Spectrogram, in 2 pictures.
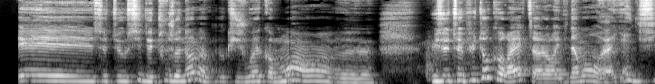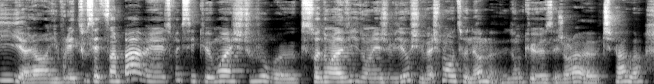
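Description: Amid noticeable background noise, a woman talks at a medium pitch with ordinary pitch variation. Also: fairly quick pace. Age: 30s. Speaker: gamer and video game blogger. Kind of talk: casual interview.

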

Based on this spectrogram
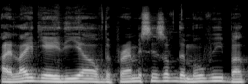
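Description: In an Italian accent, a man speaks with fairly even intonation. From Italy. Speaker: podcast host. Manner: hesitant, halting.

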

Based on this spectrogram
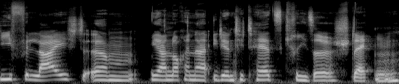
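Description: A woman speaks in an ordinary speaking voice, pitched fairly high, at a moderate pace. Her intonation stays fairly even, and the recording is very clean with a silent background. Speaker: podcast host. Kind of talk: casual chat.

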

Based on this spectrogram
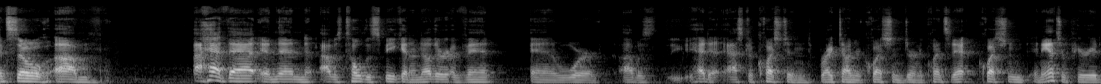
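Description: The man uses a plain, everyday voice with a medium pitch. He keeps a moderate pace and fairly even intonation. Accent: American. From Michigan, US. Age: 50s. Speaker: small business owner. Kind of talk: casual chat.

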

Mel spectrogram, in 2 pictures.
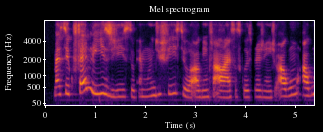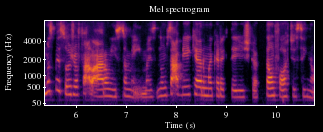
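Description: Over a quiet background, a woman with a normal speaking voice talks at a moderate pace, her fairly high pitch showing ordinary variation and her loudness swinging widely. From Belo Horizonte, Minas Gerais, Brazil. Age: 20s. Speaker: dental student. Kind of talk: casual interview.

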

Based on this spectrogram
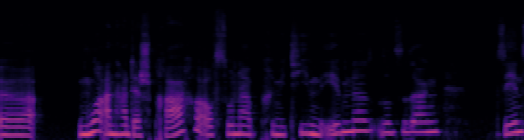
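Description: A woman's fairly high voice with ordinary pitch variation and a fairly slow pace, dry and close with no echo, on a very clean recording with a silent background. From western Germany near the Dutch border. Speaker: podcast co-host. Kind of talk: casual discussion.

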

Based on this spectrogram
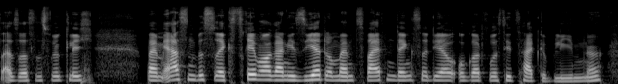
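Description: Medium in pitch, a woman speaks at a moderate pace in an unremarkable speaking voice. The sound is dry and close with no echo, and the recording is very clean against a silent background. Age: 30s. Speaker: midwife. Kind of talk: casual interview.

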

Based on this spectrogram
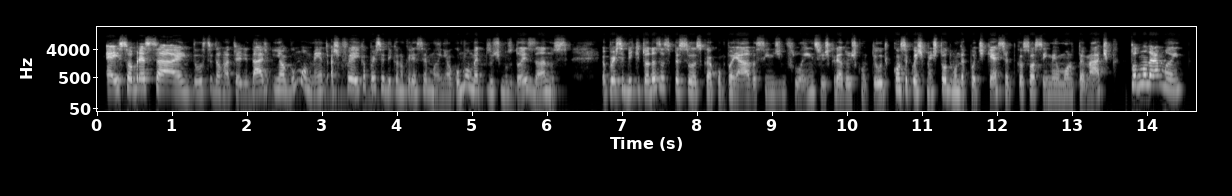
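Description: A woman with a medium pitch and ordinary pitch variation speaks very fast, with hardly any pauses. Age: 20s. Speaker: podcast host. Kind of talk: casual interview chat. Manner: animated.

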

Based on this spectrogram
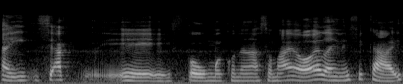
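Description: A woman speaks in a medium pitch with a Brazilian accent. Her intonation stays fairly even. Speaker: law teacher. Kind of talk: lecture reading statutes aloud.

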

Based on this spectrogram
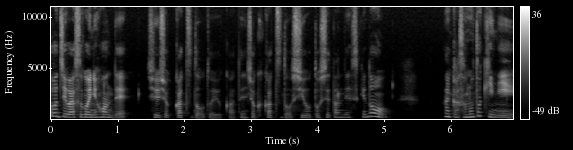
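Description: This very clean recording has a silent background and catches a woman in an ordinary speaking voice. Her loudness swings widely while her pitch varies in an ordinary way at a moderate pace. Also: fairly high pitch for a woman. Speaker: cooking researcher and pastry teacher. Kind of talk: interview.

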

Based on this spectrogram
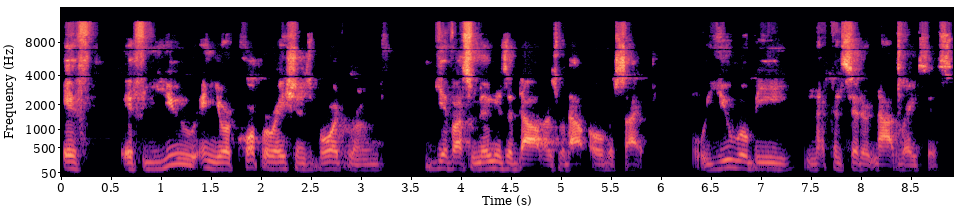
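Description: A man with an American accent, fairly low-pitched, at a moderate pace with fairly even intonation, an unremarkable speaking voice. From Chicago, US Midwest. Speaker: community organization director. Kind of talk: interview.

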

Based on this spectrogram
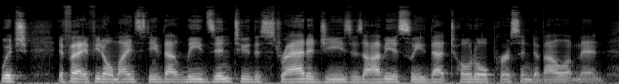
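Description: A man's medium-pitched voice with monotone, flat intonation at a moderate pace. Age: 20s. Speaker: podcast host, marketing manager. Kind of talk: casual business podcast discussion; scripted outro.

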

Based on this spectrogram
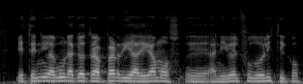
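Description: Speech rushes along at a very fast pace while the intonation stays fairly even. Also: man. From Uruguay. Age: 40s. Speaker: former footballer and sports commentator. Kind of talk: casual interview chat.

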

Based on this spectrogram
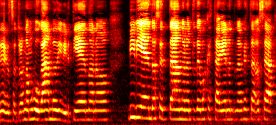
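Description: Very fast speech from a woman with a fairly high pitch, plus audible room echo and noticeable background noise. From Venezuela. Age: young. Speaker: psychotherapist. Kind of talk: casual chat. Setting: remote call.

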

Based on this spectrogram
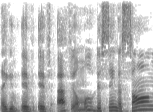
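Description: Her pitch swings across a very wide range. The speaker is a woman. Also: very clean recording, silent background. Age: 30s. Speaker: podcaster. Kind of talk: casual monologue. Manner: halting.

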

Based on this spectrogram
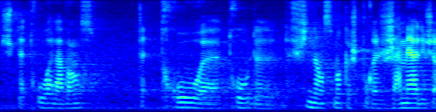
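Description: A man with a Quebec accent speaks at a moderate pace and medium pitch, with audible room echo and noticeable background noise. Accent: Québécois French. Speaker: entrepreneur. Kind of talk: interview.

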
